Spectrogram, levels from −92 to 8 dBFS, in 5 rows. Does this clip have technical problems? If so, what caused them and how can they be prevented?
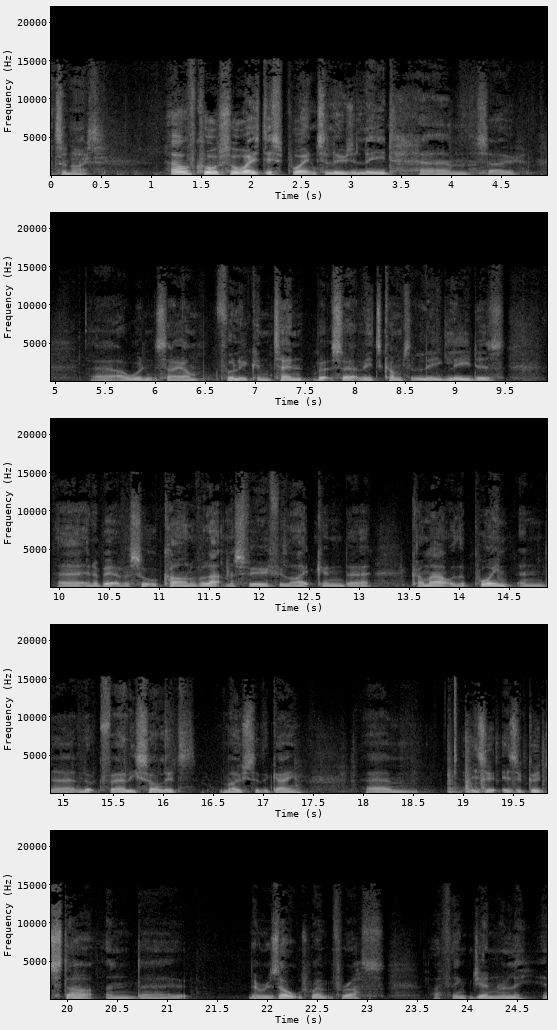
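Yes. CD scratch ticks occur from 22.70 to 23.51 s: six regular ticks, each lasting no more than a couple of milliseconds. A surface scratch wipes out more data than the disc's error correction can rebuild, once per revolution, so the player conceals those samples by interpolating or muting them. Cleaning or resurfacing the disc, or ripping it with a secure, error-checking extraction tool, would prevent this.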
